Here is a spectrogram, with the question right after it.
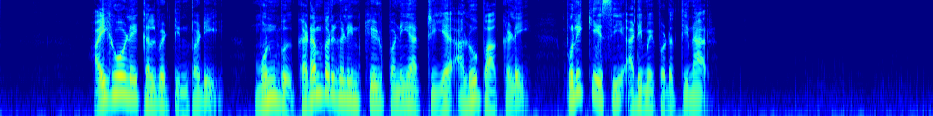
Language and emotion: Tamil, neutral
